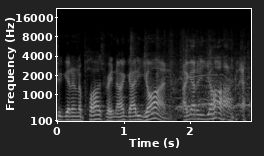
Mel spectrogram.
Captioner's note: audience applause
